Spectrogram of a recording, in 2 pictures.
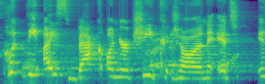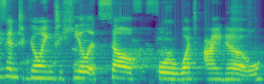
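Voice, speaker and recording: A woman voicing an irritable, bossy female school nurse who scolds and yells in a story reading. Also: a little high, slow. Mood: irritated. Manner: scolding, yelling. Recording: long echoing room reverb.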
